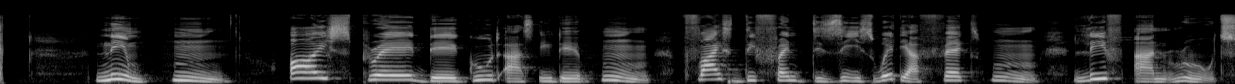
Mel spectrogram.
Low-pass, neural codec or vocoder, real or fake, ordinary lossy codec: none; none; real; none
